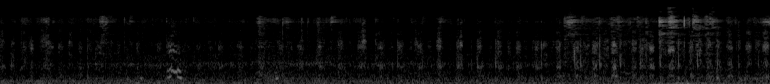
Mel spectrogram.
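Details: Puppies from two litters panting in quick, breathy bursts of soft hissing noise, uneven in rhythm, with a brief faint whine near the start and a woman's voice speaking nearby.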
